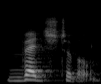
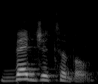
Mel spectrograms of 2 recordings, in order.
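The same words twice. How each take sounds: First: The word has no extra syllable added. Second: The word has an extra syllable added. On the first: The speaker calls it right. "The correct pronunciation" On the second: The speaker calls it wrong. "commonly mispronounced by adding an extra syllable"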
